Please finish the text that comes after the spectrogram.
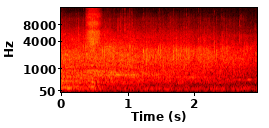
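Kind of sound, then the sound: crowd, audience applauding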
